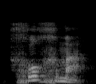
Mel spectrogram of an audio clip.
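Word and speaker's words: Chokhmah: vira é a esfera Roma Essa é a pronúncia com esse essa primeira letra arranhada na garganta de forma forte Roma ela se posiciona na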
